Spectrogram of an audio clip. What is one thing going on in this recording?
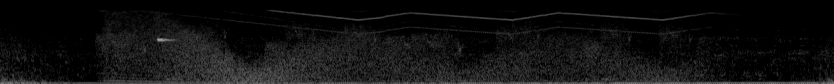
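A game's crackling electric sound effect plays with a zigzagging whine.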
